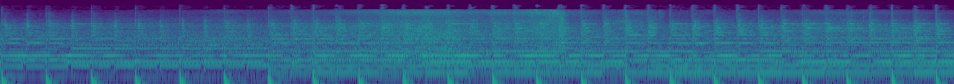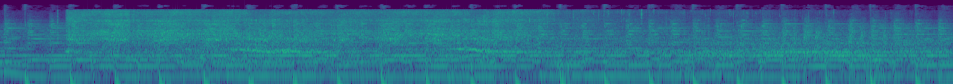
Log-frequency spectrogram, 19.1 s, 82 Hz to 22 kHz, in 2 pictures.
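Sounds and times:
rock music: 0.0 - 19.0
electric train arriving: 10.2 - 18.6.

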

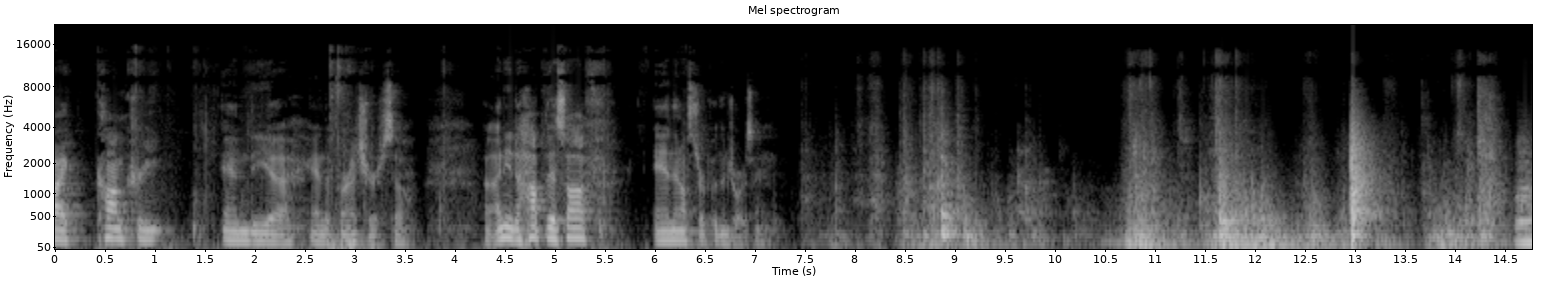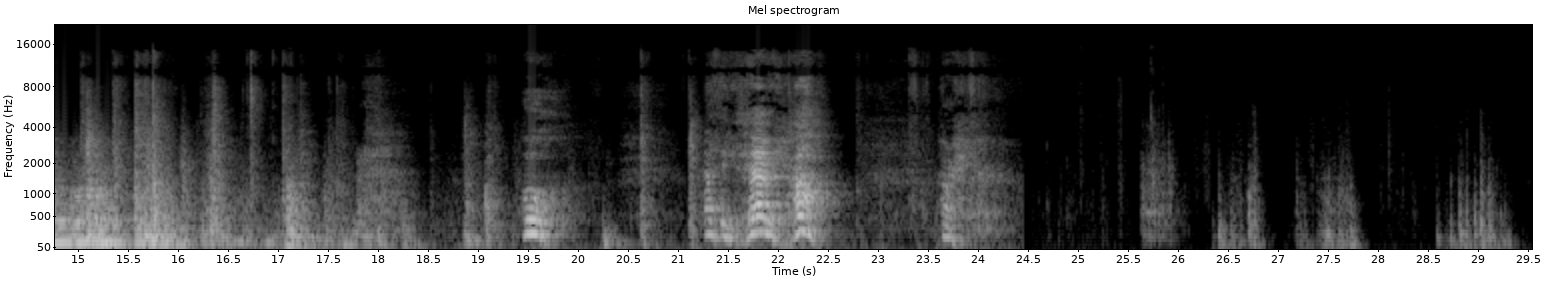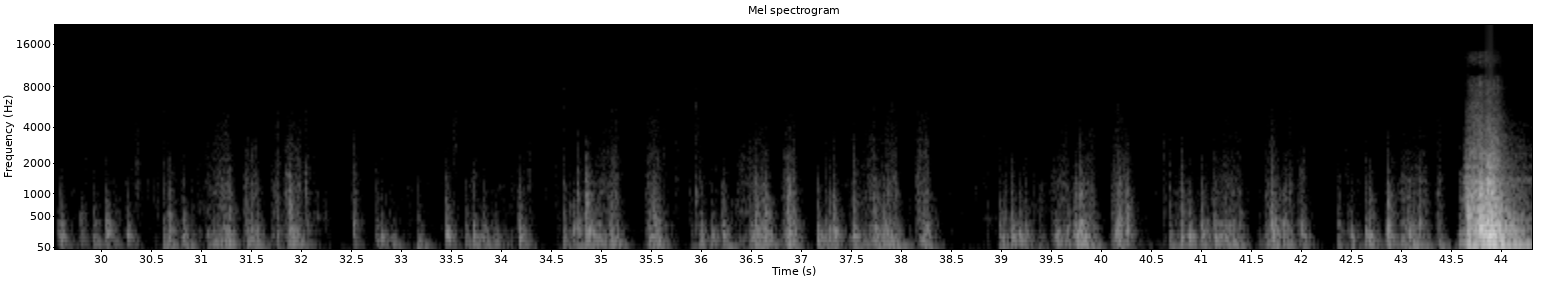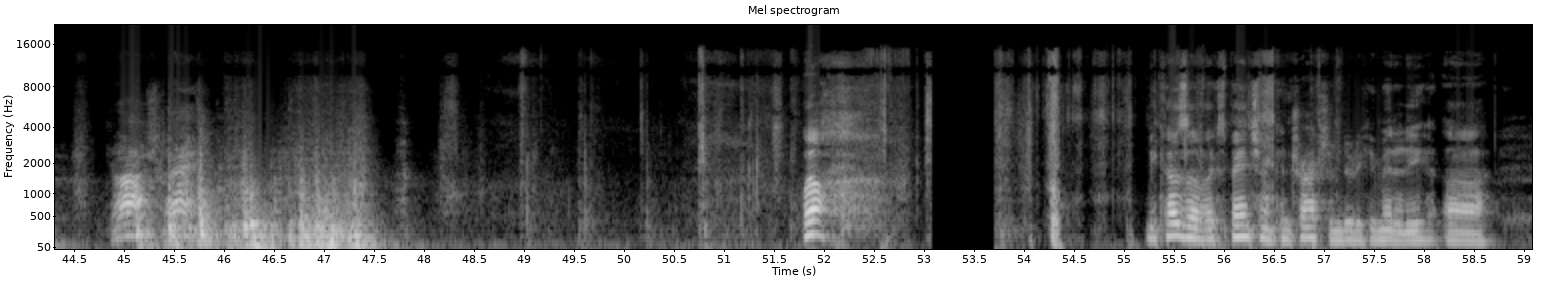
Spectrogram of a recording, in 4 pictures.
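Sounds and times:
wooden drawers scraping and thudding: 39.1 - 48.4.

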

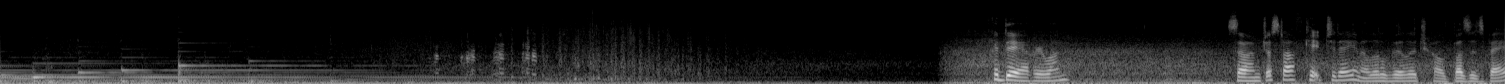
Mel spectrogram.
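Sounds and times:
soft background music: 0.0 - 5.7
low outdoor noise: 2.6 - 15.0
waterfowl calling: 4.2 - 6.8.

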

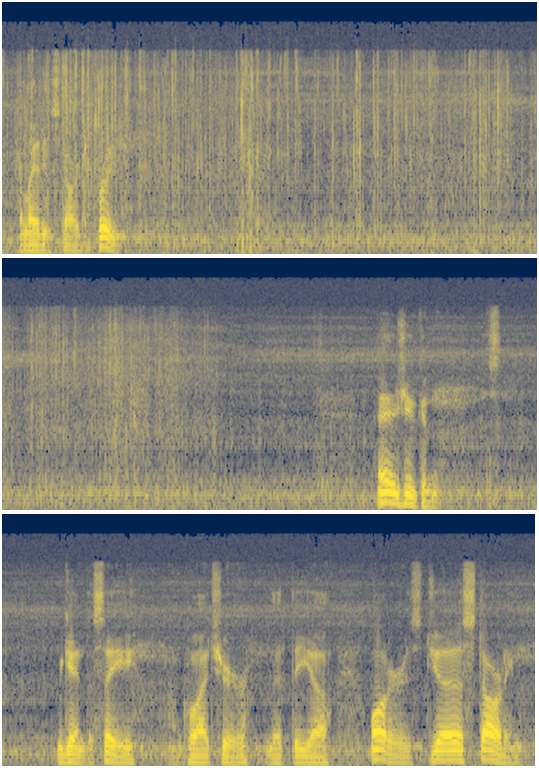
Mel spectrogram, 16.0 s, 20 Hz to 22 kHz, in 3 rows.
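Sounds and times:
gas stove hissing: 0.0 - 16.0.

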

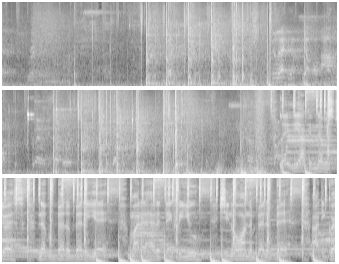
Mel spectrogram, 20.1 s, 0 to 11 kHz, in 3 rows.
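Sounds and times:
basketballs bouncing on wooden floor: 2.8 - 6.2, 7.7 - 10.8.

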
